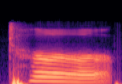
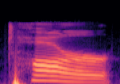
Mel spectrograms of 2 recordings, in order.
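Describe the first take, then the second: First: The vowel is a reduced 'er' sound. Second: The vowel is a full 'ar' sound. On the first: "so it's going to go er" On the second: "So the first one goes R"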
